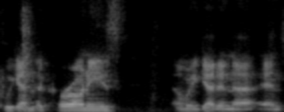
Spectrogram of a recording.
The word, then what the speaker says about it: Caroni: important question here yeah is it cara caroni because i always call it caronie then all these other people are called up kearny and i'm prone to pronouncing things wrong i def i desperately want to get it right so is it carony i i understand it caroni yeah and that's how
